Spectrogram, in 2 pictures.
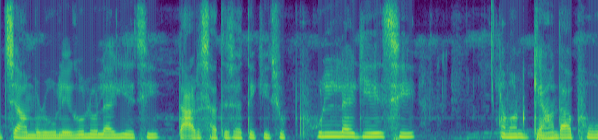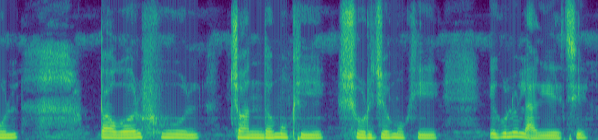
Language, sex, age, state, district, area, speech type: Bengali, female, 45-60, West Bengal, Paschim Medinipur, rural, spontaneous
